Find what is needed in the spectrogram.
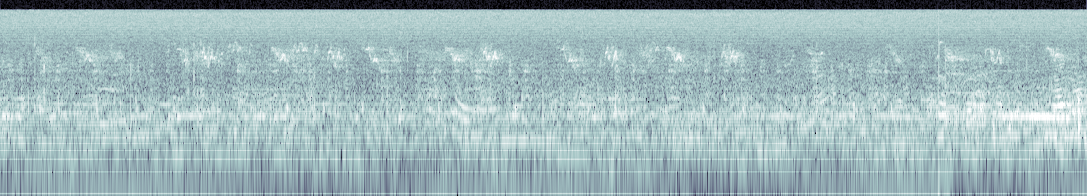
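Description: Birds chirping in short high notes, a few a second, over a faint murmur of distant voices.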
